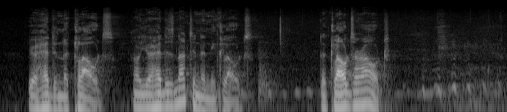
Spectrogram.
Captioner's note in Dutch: gelach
